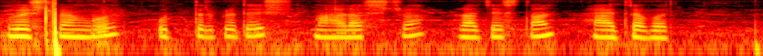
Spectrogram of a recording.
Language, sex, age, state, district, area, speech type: Santali, female, 18-30, West Bengal, Paschim Bardhaman, rural, spontaneous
